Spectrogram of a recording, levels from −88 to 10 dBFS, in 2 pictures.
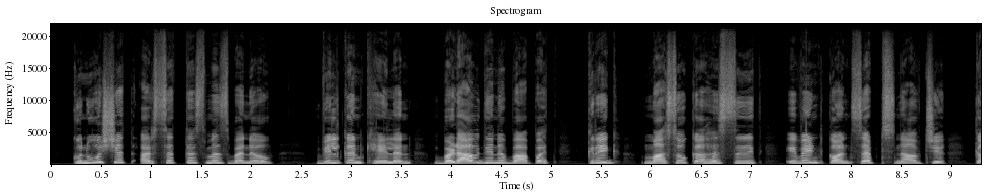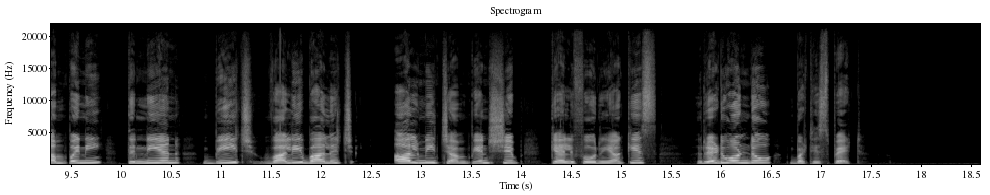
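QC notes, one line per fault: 7.55 s and 11.59 s (just after "نِیَن بیٖچ"): repeated buffer. An 11.6 ms chunk plays twice with a hard join, giving a brief click-buzz that fits a 512-sample buffer. Little or no audio is lost.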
